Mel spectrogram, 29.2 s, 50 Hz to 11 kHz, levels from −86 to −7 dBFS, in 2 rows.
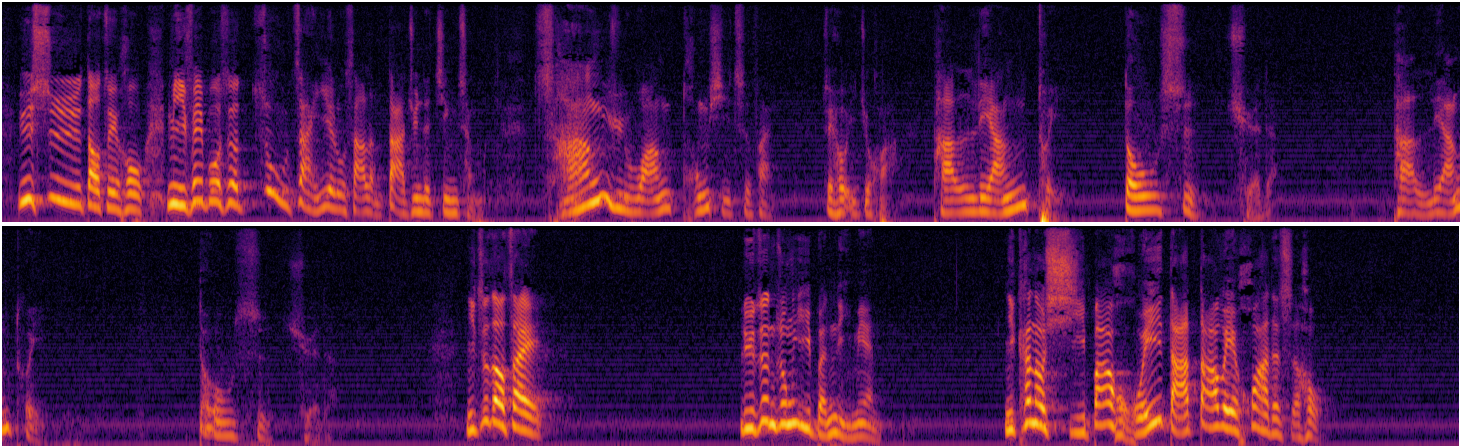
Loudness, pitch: -25 LUFS, 170 Hz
